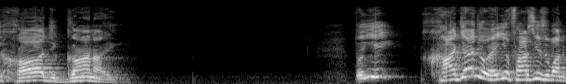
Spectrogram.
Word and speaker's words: خواجہ: آجامیر کی خواجہ، اس کا تلفظ جو ہے وہ خواجہ ہے. لکھا جاتا ہے خا، واو، الف اور جیم آگے پھر وہ ہا. تو خواجہ نہیں پڑھیں گے، اسے خواجہ پڑھیں گے.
